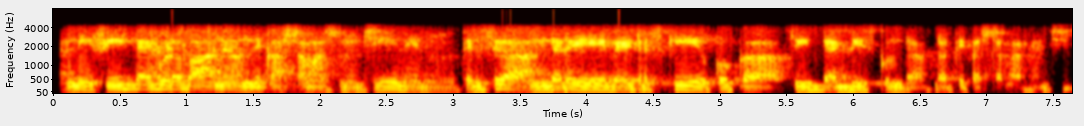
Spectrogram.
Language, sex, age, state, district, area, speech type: Telugu, male, 18-30, Telangana, Komaram Bheem, urban, conversation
